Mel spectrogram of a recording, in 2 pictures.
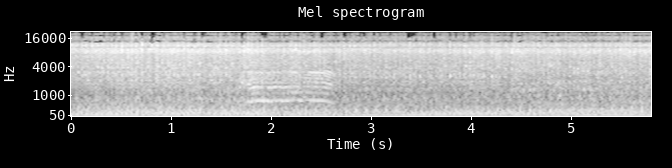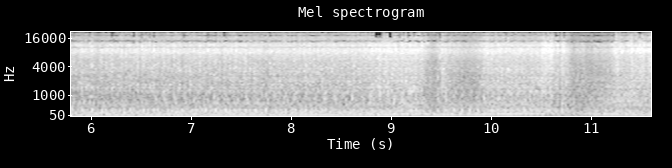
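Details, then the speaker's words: Mid-1970s Canadian military Chevy 5/4-ton gas truck with a salvaged carburetor and the fuel pump fed directly from the battery: steady, even low rumble, then a couple of brief revs; the engine runs well. "Brandon's truck here seemed to be running good. We ran it for a few minutes. I had my hands on for the fuel pump uh keeping it on the battery, but it was running pretty not bad for the floor carburetor."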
